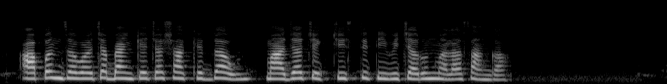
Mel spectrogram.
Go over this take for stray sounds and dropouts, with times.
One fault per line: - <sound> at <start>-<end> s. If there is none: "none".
none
